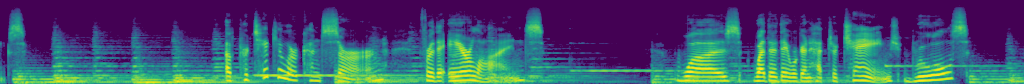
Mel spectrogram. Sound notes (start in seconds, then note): none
